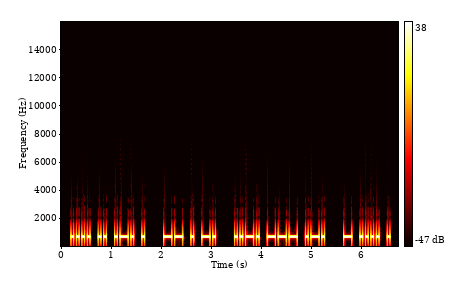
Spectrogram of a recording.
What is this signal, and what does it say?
Morse code, heard as a keyed tone, about 22 wpm, 700 Hz. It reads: HIRE MEN FOR THE
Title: Sentences from Top 1400 Words 22wpm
